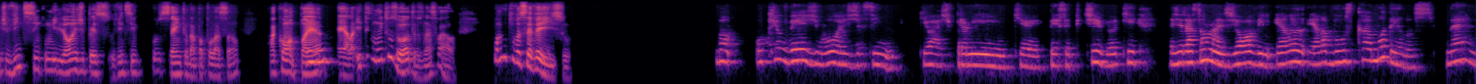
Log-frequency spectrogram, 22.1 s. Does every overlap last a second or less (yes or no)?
yes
